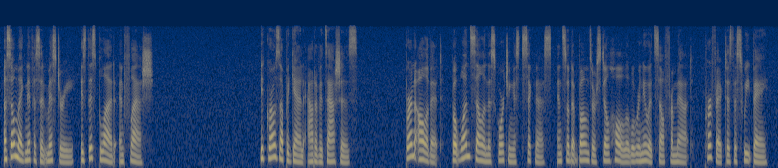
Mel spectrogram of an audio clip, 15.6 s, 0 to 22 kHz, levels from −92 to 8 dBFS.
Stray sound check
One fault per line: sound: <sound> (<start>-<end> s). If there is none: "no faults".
no faults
